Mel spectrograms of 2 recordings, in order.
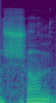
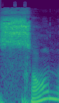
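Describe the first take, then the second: First: "Sean" with a sh sound at the start; Sean said as "shawn". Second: "Sean" with a plain s sound at the start; Sean said as "sawn". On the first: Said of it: "I'm gonna call him Sean". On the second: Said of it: "is it Sean or Sean". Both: Shown as a demonstration.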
